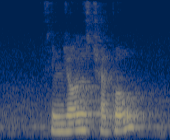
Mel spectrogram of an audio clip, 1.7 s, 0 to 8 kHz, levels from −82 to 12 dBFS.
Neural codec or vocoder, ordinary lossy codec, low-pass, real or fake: none; none; none; real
